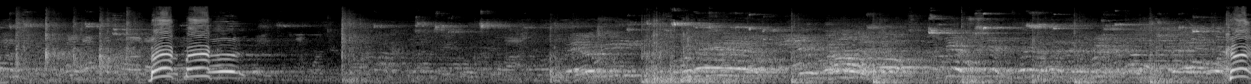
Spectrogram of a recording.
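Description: A basketball being dribbled on a hardwood gym floor, with sneakers squeaking sharply a couple of times about two seconds in and again through the second half. Indistinct voices of players and onlookers echo in the large gym.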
